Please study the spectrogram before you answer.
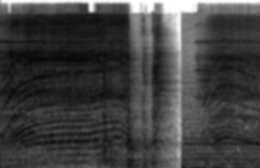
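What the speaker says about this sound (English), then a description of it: "For this you will need a Phillips screwdriver or a Phillips bit for your drill, and take all the screws out" Power drill fitted with a Phillips bit backs screws out of a pizza oven shell, whining loud and close, dipping as a screw comes free, stopping briefly, then spinning up again.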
